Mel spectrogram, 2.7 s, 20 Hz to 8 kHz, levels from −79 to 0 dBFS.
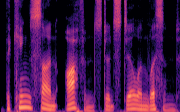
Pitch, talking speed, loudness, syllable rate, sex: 105 Hz, 175 wpm, -21 LUFS, 4.6 syllables/s, male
